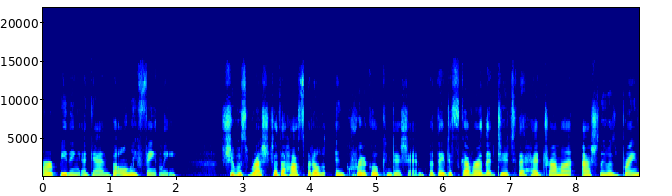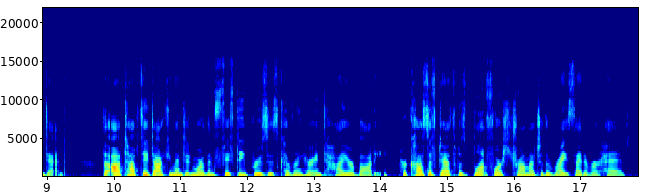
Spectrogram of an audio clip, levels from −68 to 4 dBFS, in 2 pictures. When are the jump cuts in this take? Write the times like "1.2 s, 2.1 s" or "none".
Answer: 9.7 s, 14.2 s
